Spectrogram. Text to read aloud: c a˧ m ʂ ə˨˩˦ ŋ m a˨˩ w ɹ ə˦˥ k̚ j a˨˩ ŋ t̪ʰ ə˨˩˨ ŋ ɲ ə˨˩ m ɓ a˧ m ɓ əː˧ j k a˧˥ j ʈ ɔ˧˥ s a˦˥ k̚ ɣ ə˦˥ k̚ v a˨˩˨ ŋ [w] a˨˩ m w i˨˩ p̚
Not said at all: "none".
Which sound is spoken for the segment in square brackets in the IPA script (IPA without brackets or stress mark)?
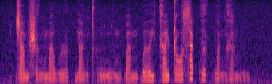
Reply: ɣ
